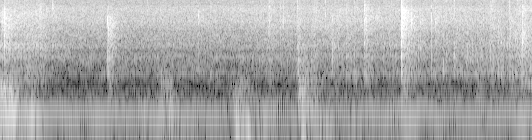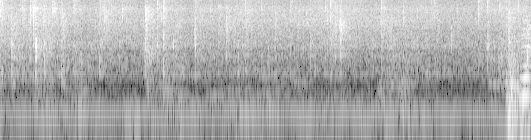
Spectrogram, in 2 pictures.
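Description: Onions frying in a pan give off a steady, close sizzle with faint crackles and occasional stirring taps, continuing unbroken without any talk.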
